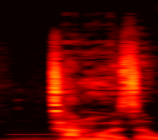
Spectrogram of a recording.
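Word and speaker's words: Tannhäuser: what's your name tanhauser we'd pronounce it tanhoiser with an umlaut German roots yes my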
